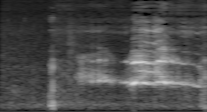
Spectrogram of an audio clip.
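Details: French Bulldog; begging whine; begging for a bone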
